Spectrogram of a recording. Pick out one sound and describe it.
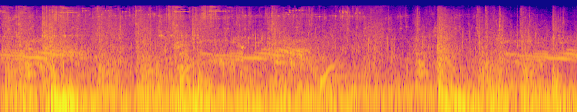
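Energy blasts zap and crackle in quick bursts.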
